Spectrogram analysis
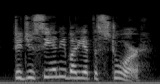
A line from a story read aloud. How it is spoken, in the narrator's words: asked desperately, in the faint hope of directing conversation into more agreeable channels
